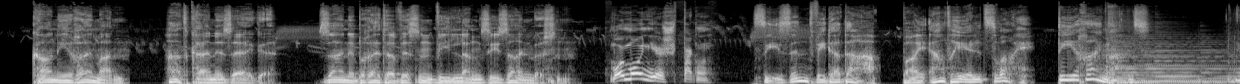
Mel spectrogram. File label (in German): Radiospot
